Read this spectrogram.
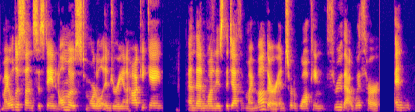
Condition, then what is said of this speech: None; typical speech.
